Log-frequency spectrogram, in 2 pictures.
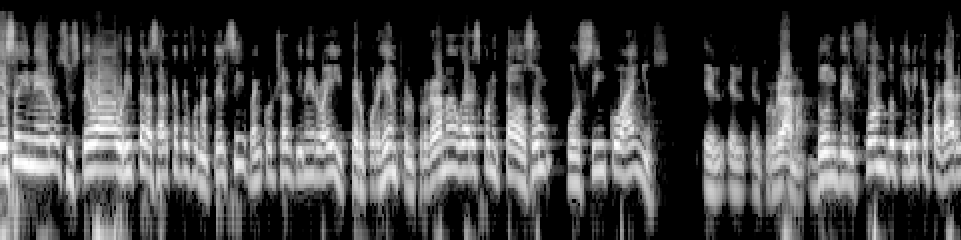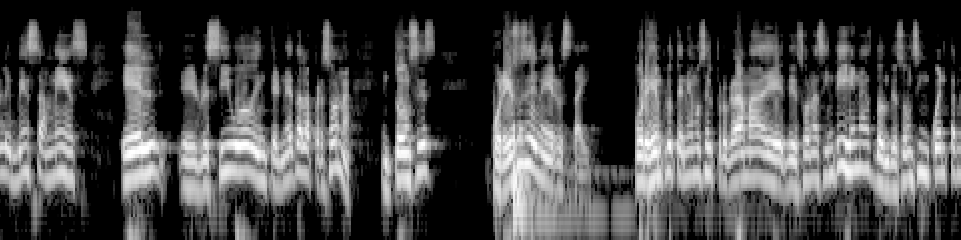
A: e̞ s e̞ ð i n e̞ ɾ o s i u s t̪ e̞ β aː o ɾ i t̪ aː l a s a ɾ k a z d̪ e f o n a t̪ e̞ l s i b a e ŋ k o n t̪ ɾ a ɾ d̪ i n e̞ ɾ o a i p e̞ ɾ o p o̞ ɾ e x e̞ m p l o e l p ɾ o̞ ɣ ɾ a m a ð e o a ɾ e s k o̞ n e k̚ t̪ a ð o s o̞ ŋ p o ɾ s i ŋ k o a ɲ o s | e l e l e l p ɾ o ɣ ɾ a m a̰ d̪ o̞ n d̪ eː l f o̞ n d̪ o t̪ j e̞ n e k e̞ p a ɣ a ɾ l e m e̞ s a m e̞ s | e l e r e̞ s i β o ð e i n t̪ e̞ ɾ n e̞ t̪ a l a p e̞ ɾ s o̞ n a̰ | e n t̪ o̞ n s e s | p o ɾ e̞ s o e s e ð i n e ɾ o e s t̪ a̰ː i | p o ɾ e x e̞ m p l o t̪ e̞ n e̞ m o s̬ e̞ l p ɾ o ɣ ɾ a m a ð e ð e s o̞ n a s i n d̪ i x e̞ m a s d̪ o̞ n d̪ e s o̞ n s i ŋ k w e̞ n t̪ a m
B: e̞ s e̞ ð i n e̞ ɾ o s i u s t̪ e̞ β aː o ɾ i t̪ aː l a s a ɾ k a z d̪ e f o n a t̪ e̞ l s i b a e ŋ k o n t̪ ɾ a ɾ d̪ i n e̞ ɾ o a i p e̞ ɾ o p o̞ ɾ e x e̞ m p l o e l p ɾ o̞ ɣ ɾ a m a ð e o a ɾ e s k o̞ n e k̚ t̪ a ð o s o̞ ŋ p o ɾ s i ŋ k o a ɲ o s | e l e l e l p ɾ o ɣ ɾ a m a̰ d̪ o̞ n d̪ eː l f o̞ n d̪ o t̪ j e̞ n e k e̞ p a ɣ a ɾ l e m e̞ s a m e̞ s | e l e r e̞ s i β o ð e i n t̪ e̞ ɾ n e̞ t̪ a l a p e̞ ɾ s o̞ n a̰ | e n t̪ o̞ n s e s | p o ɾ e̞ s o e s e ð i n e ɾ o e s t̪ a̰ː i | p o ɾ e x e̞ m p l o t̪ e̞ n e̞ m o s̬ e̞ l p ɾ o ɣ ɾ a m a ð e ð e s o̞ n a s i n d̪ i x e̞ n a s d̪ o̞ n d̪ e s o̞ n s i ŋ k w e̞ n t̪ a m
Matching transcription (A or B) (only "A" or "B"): B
